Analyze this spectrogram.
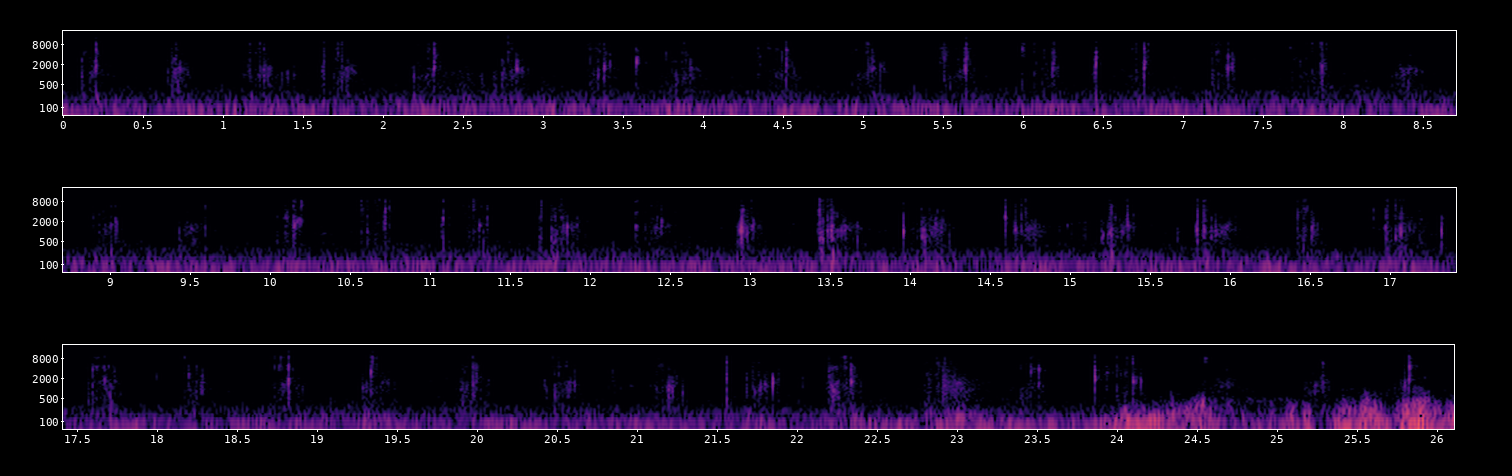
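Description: Footsteps crunch steadily on a wet, snowy road.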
